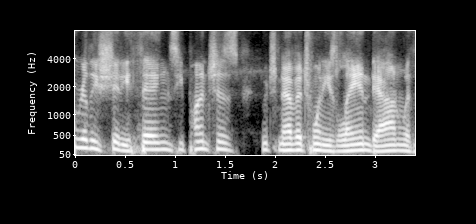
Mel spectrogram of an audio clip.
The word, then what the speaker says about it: Buchnevich: I say Buchnevich. Buchnevich, yeah.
